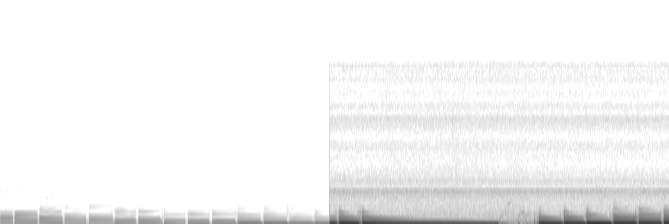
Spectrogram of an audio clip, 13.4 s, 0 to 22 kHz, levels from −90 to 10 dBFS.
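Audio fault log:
0.00–6.59 s, one channel inverted: the music falls by about 27 dB to a faint remnant, likely from one channel's reversed polarity cancelling its partner in a mono sum. Unlike a plain level drop, only the inter-channel difference remains.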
